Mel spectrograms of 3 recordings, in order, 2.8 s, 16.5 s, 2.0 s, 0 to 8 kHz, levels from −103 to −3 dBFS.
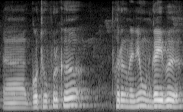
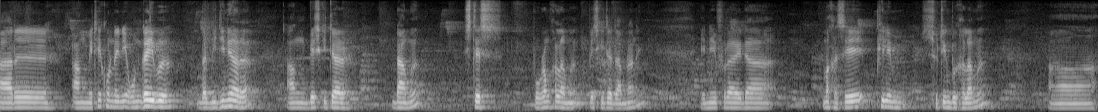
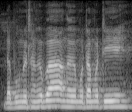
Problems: constant background noise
